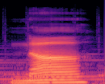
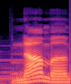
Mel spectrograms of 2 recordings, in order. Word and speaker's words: Nama: Nama. Nama means name, and it sounds very similar to the English word.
